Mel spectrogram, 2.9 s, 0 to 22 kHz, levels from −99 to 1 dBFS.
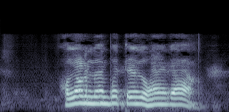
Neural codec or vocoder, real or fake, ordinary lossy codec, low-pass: codec, 16 kHz, 1 kbps, FreqCodec, larger model; fake; MP3, 64 kbps; 7.2 kHz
